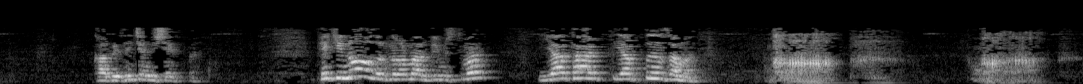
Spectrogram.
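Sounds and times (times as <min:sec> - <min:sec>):
speech: 0:01.0 - 0:02.2, 0:03.2 - 0:08.0
loud snoring: 0:07.7 - 0:09.1, 0:09.7 - 0:10.8.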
